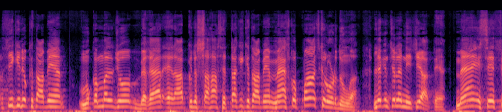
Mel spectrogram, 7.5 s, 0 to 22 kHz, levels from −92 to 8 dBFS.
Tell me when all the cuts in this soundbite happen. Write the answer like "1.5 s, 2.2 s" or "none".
1.0 s, 6.6 s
